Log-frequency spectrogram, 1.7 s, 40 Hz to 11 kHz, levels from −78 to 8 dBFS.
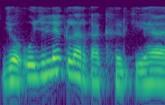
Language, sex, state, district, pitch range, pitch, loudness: Hindi, male, Jharkhand, Garhwa, 130-185 Hz, 135 Hz, -16 LUFS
